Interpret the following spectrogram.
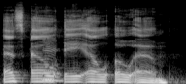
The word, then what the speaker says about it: slalom: you say the word slayum slayum okay slum s l a l o m interesting oh SL you mean slalom that's why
